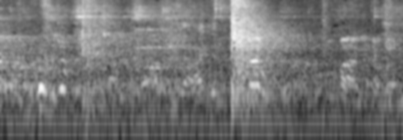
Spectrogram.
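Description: Table tennis balls clicking on tables and bats over the voices of a busy sports hall, with one sharp crack about two seconds in.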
